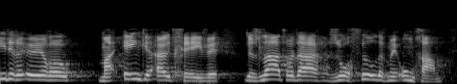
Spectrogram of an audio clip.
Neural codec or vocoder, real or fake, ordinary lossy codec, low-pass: codec, 24 kHz, 3.1 kbps, DualCodec; fake; none; 5.4 kHz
